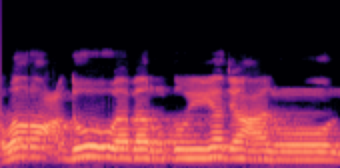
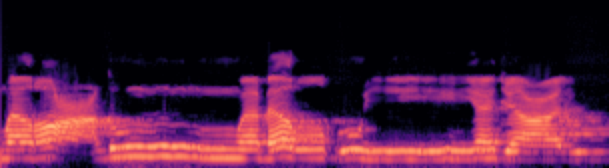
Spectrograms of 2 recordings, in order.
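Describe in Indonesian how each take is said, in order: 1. Bunyi sengaunya dipotong pendek. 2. Bunyi sengaunya ditahan dengan panjang penuh. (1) "Tidak sempurna... Kurang sempurna" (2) "dibaca dengan sempurna"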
